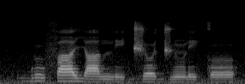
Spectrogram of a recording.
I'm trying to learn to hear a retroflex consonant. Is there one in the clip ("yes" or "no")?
no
